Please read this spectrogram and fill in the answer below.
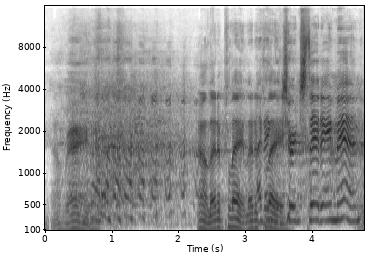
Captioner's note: audience laughs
